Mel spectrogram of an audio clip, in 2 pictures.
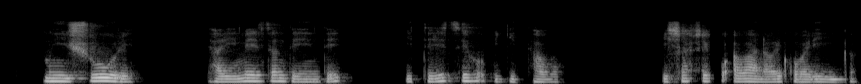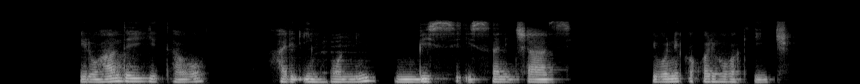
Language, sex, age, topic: Rundi, female, 36-49, education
